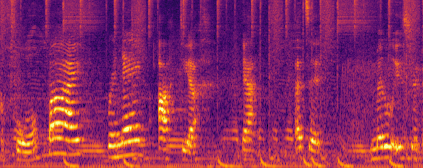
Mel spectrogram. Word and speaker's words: Ahdiah: I loved how to pronounce this because I didn't want to sound like a fool. By Renee Ahdiah.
